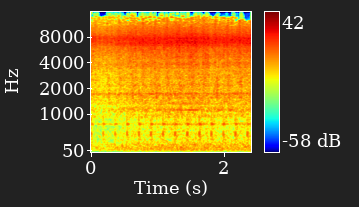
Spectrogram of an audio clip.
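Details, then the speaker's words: Truck sold as having a rebuilt engine with 10,000 km, knock appeared two months later: sharp regular knocks about five or six per second at idle, much louder underneath near the torque converter; bottom-end knock, cause unknown. "There's the torque converter. The knock's a lot louder down here. Not sure what this knock is."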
